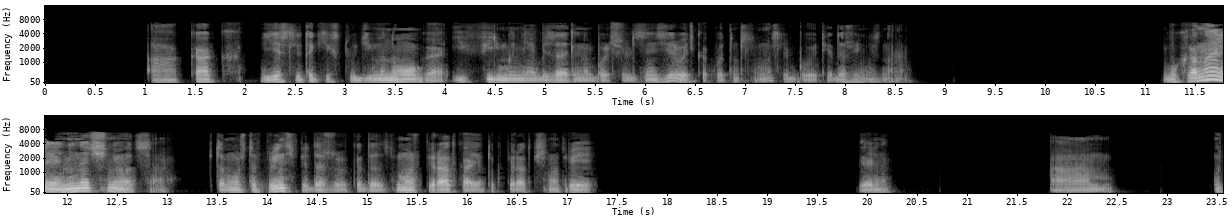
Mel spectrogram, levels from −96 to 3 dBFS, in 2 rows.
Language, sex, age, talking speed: Russian, male, 50-69, 105 wpm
